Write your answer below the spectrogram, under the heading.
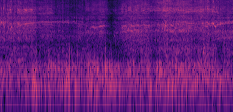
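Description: Radio-controlled monster trucks racing on dirt: a high whine from their motors and gears that wavers in pitch with the throttle, over a steady low rumble.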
